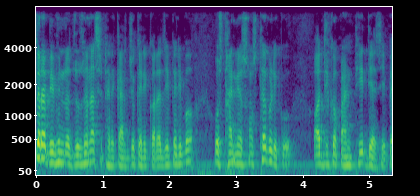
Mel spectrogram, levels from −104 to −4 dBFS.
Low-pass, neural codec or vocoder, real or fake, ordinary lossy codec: 7.2 kHz; vocoder, 22.05 kHz, 80 mel bands, WaveNeXt; fake; none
